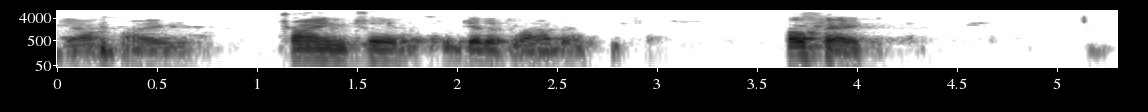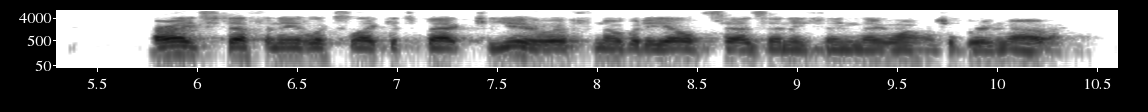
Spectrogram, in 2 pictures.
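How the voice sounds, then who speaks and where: A man chairing a public committee meeting, running through agenda items and inviting comments in a measured, procedural way. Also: mid-range voice, steady tone, warm tone, muffled recording.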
